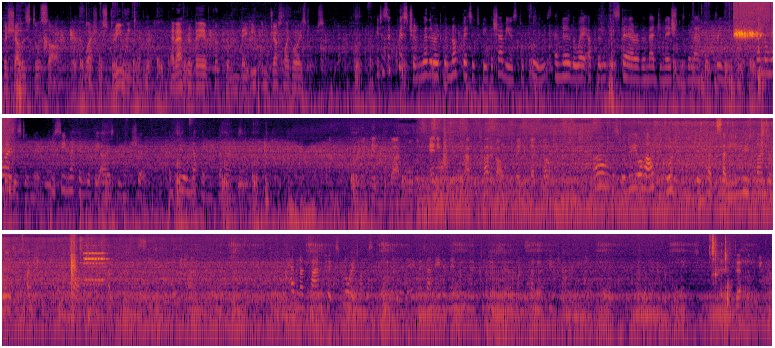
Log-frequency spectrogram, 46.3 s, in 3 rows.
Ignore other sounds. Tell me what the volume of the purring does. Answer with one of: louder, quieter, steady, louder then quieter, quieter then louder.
louder.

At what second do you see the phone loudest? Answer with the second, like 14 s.
15 s.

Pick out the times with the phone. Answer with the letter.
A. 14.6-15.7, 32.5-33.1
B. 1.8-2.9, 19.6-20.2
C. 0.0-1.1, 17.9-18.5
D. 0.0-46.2
A.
